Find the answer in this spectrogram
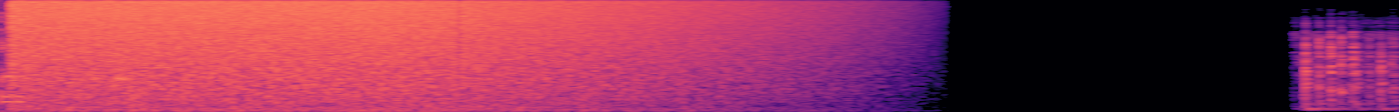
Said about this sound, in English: Then, the spirit's voice faded into the static.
